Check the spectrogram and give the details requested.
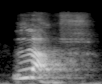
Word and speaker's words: love: i would spell it it sounds like there should be an uh so we've got to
